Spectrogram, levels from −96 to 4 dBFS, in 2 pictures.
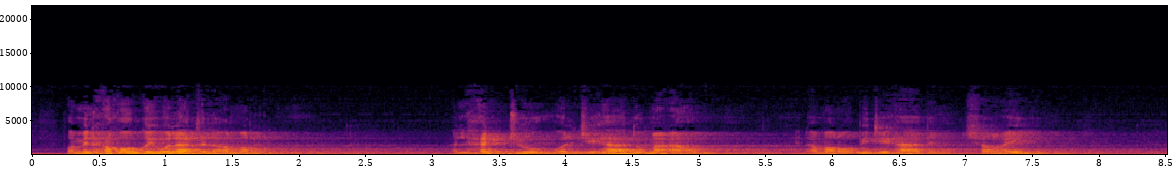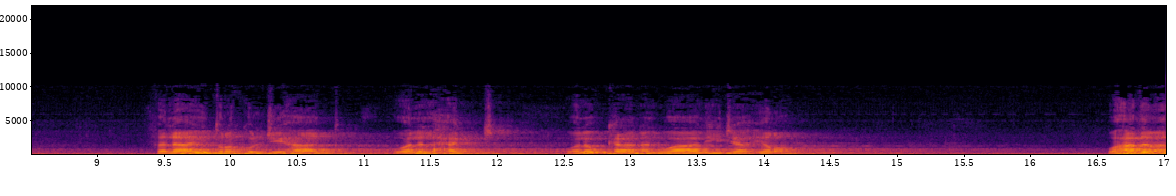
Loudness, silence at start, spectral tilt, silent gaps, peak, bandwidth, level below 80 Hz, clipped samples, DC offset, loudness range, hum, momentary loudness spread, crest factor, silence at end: -27 LUFS; 0 s; -8 dB/octave; none; -8 dBFS; 8.2 kHz; -44 dBFS; under 0.1%; under 0.1%; 4 LU; none; 23 LU; 20 dB; 0 s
